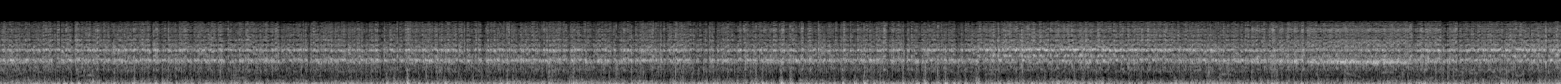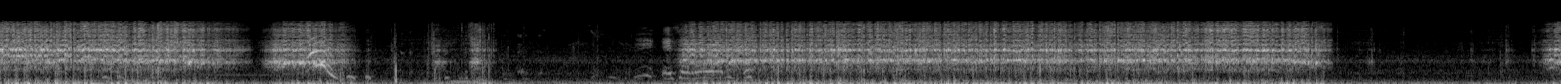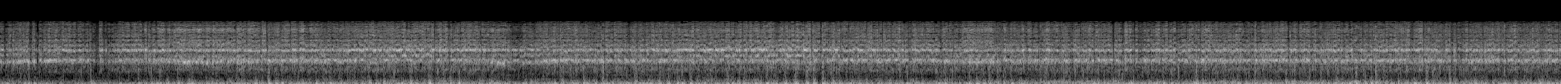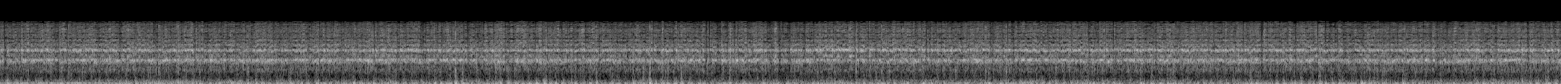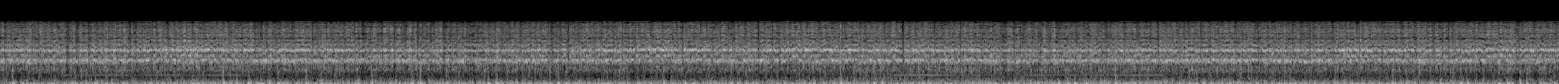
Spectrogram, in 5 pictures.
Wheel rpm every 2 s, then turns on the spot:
160, 160, 160, 160, 160, 160, 160, 160, 130, 40, 0, 110, 160, 160, 60, 60, 160, 150, 140, 160, 160, 160, 160, 160, 160, 160, 160, 160, 160, 160, 160, 160, 160, 160, 160, 160, 160, 160, 160.
28-30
